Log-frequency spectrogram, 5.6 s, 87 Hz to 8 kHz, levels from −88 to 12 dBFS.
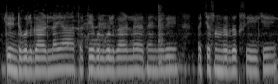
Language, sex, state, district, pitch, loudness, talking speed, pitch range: Halbi, female, Chhattisgarh, Bastar, 185 Hz, -34 LUFS, 150 wpm, 180-190 Hz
